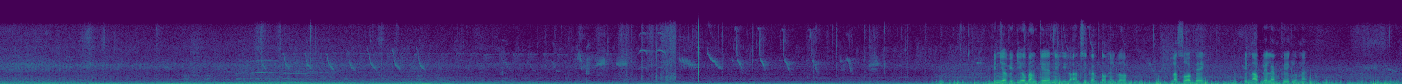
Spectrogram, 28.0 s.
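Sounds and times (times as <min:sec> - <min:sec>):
small bird chirping: 0:05.0 - 0:19.9.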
